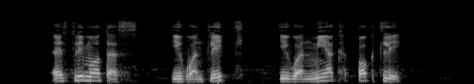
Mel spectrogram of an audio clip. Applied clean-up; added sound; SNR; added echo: none; none; none; none.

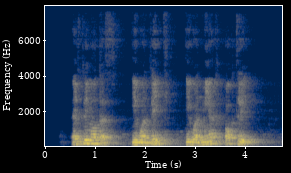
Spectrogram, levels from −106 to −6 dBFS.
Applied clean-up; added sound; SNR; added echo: none; none; none; reverberation time 0.9 s.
